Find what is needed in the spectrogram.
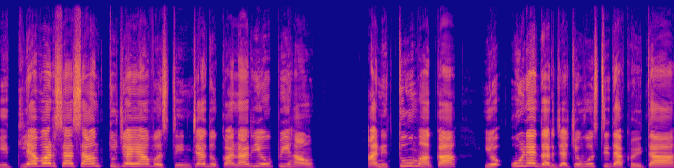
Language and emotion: Goan Konkani, angry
